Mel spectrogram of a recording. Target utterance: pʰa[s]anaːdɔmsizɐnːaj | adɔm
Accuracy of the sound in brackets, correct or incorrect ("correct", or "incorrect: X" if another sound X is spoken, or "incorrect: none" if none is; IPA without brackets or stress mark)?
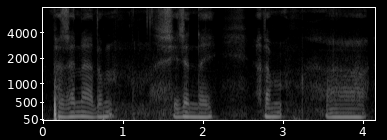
incorrect: z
